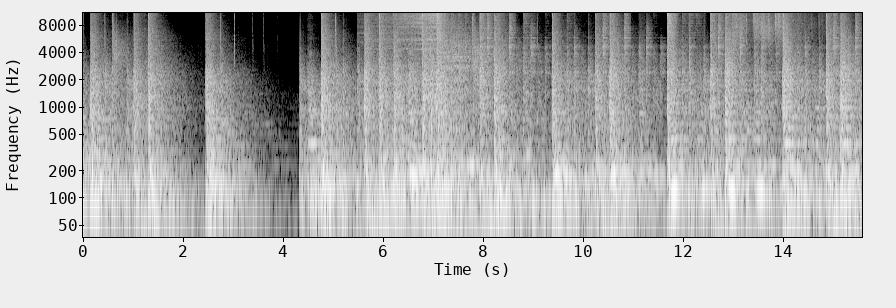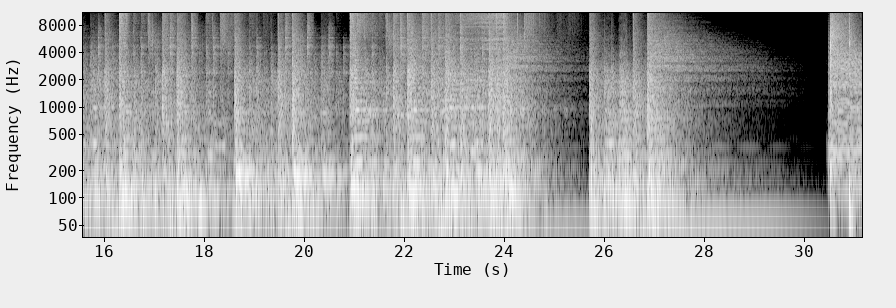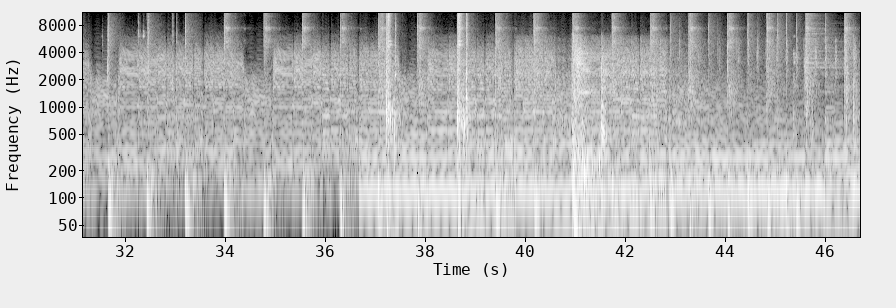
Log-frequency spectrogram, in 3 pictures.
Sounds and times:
Music: 0.0s - 46.7s.

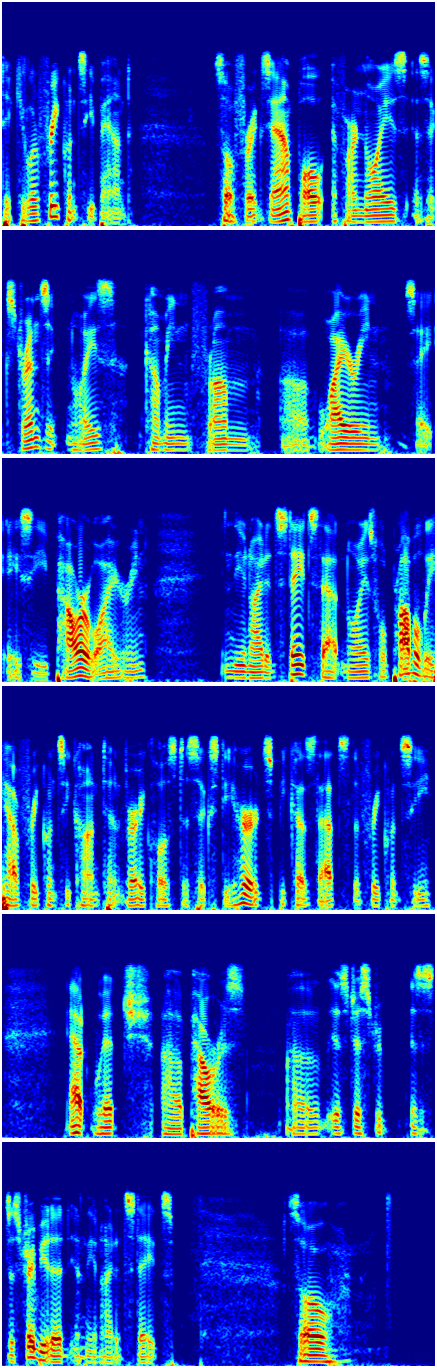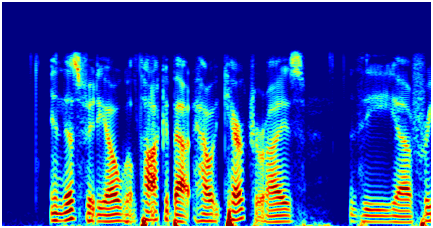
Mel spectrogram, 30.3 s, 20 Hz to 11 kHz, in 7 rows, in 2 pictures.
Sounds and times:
Speech: 0.0s - 1.4s, 2.1s - 10.2s, 10.8s - 17.3s, 18.0s - 23.4s, 24.5s - 25.2s, 26.3s - 30.2s.

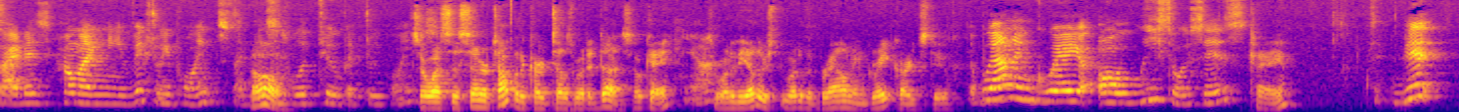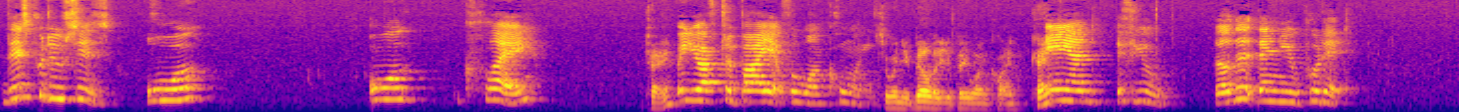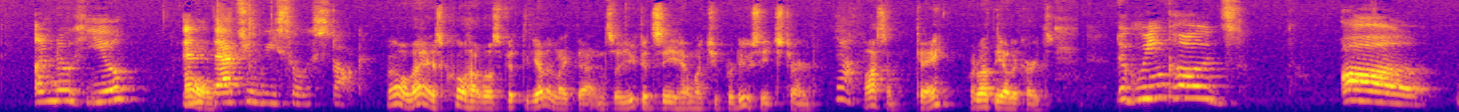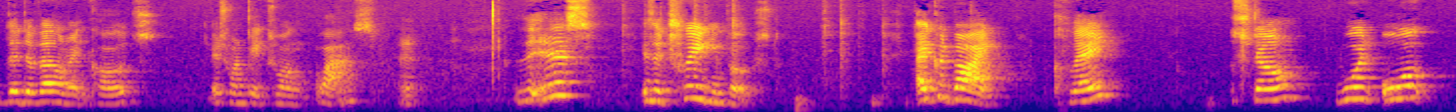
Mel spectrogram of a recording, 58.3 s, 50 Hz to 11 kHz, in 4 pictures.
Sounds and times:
Speech: 0.0s - 13.0s, 21.0s - 28.1s, 29.6s - 39.7s
Inside, small room: 0.0s - 58.3s.

